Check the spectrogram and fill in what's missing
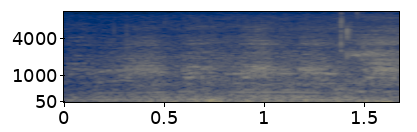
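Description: A flock of backyard hens clucks and murmurs together in a soft, continuous chatter, fairly close, with a brief higher squawk near the end.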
